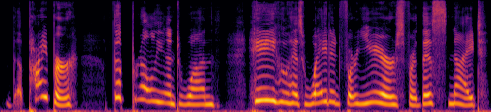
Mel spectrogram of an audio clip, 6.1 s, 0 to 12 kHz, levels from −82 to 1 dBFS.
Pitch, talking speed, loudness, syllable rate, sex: 285 Hz, 115 wpm, -18 LUFS, 3.6 syllables/s, female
